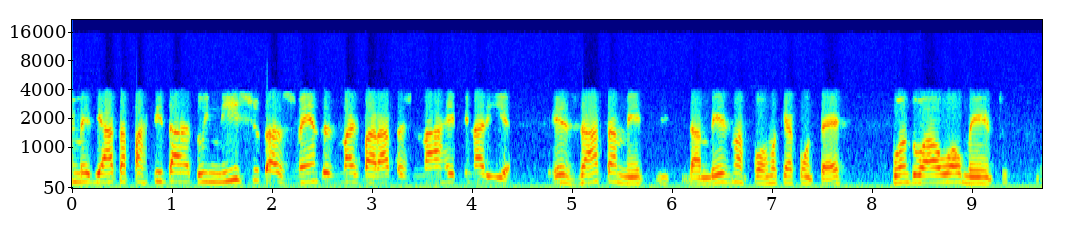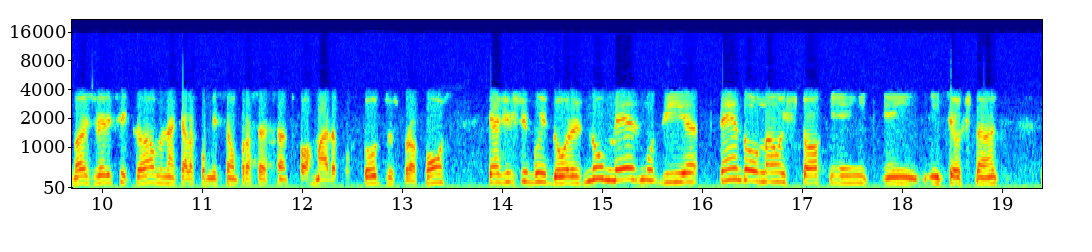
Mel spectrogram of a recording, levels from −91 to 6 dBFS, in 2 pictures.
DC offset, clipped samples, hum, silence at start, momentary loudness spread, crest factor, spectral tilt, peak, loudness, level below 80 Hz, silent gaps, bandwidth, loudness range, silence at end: under 0.1%; under 0.1%; none; 0 s; 6 LU; 16 dB; -7.5 dB/octave; 0 dBFS; -16 LUFS; -46 dBFS; none; 15.5 kHz; 4 LU; 0.45 s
